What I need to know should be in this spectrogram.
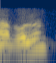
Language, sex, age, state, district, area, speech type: Bengali, male, 60+, West Bengal, South 24 Parganas, urban, conversation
